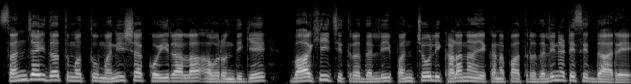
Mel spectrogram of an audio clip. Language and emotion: Kannada, neutral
